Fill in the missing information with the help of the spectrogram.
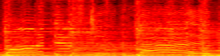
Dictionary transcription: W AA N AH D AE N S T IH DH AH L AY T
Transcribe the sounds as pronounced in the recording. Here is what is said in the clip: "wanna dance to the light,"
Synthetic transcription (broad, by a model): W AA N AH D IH S T IH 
